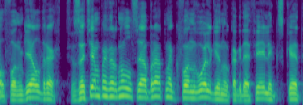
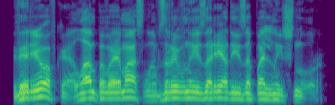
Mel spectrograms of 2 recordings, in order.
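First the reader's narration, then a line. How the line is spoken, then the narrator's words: Grumbled. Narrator (Russian): проворчал Готрик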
